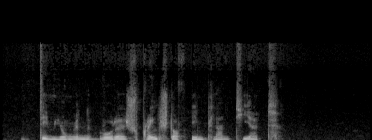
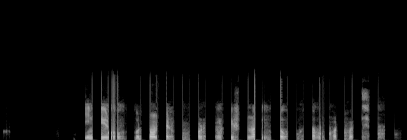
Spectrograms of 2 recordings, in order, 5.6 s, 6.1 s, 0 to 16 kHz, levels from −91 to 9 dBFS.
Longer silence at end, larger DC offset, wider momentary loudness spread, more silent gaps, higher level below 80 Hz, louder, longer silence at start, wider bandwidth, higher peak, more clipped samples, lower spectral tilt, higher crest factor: first, 1.4 s vs 0.35 s; neither; second, 10 LU vs 14 LU; second, none vs 1.94-2.01 s, 2.67-2.73 s, 2.92-2.97 s, 3.14-3.22 s, 3.38-3.46 s, 4.39-4.45 s, 4.59-4.68 s, 5.60-5.66 s; first, -50 dBFS vs -62 dBFS; about the same, -29 LUFS vs -27 LUFS; second, 0.35 s vs 1.3 s; first, 11.5 kHz vs 7.6 kHz; second, -12 dBFS vs -4 dBFS; neither; first, -7.5 dB/octave vs -6 dB/octave; second, 18 dB vs 24 dB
